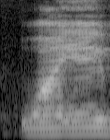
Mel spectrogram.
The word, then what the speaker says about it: Yahya: Now that kind of looks like yaya.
